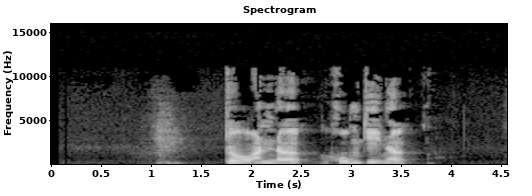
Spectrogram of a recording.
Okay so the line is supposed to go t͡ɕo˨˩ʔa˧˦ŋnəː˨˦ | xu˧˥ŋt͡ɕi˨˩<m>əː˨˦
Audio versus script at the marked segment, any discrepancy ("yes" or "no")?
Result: yes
